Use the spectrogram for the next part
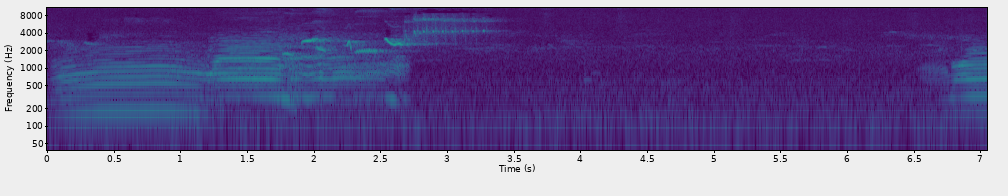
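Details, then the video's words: Cattle among dozens of tame cows hopping down a mountain hillside: a long moo breaking into a wavering higher second part, then near silence with faint background, and a new moo starting at the end. "Suara lucu sapi moo"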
